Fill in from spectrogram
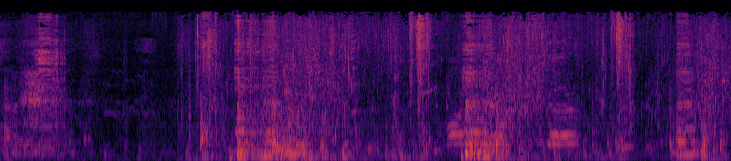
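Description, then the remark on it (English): A rowing boat moves through water, with oar splashes and sloshing coming in uneven strokes, while voices talk intermittently over the watery noise. “You're balancing the boat out.”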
